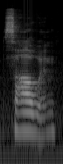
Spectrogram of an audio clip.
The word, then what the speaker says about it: Samhain: get a question mark samhain a gaelic word pronounced someone sawin so yeah saw one is usually celebrated from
